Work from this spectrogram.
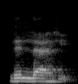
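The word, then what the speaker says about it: لله: Now, how do I know to read this lillahi? Well, the original word is spelt like this, Allah. Now, what I could do, if I wanted to add a lam, I'd write it like this. But you don't need to do that. Why? Because there's already a lam here. And this lam is silent in the actual word. This lam is a silent lam here.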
